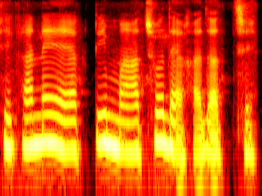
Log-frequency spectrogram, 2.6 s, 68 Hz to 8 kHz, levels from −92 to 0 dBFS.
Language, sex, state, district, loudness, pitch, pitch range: Bengali, female, West Bengal, Cooch Behar, -15 LUFS, 225 Hz, 205-245 Hz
